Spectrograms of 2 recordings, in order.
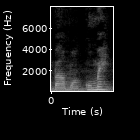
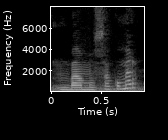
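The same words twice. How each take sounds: First: The last word ends without the r sound. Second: The last word ends with an r sound. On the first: "no utilizar la R al final" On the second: "Un ejemplo es"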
